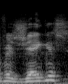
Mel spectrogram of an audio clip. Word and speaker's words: Villegas: Well, Is it the V, like the V is almost like a B. Kind of It's like a V. Camilo It's a V and a B Villegas?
